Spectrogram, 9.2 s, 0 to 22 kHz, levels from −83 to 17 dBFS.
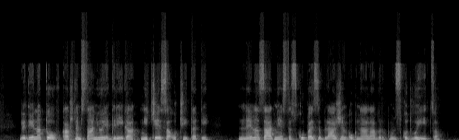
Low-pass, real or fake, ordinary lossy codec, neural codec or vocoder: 19.8 kHz; fake; Opus, 16 kbps; vocoder, 44.1 kHz, 128 mel bands every 512 samples, BigVGAN v2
